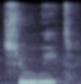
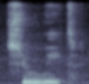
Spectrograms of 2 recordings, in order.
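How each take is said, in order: First: The word is said as two syllables. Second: The word is said as two syllables.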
